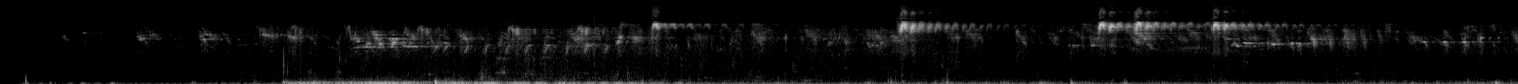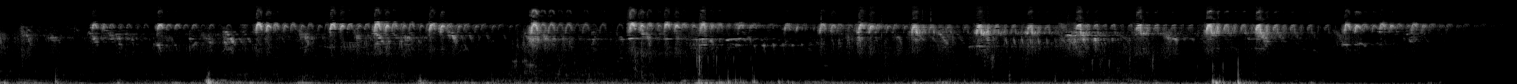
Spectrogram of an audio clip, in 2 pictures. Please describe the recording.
pajaritos hifi
It's a sound of a group of birds which are signing in the early morning.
